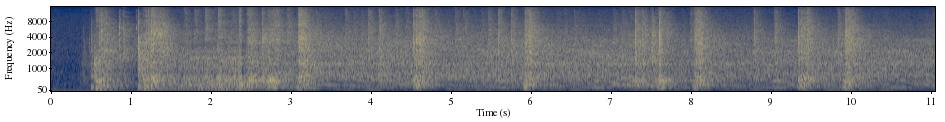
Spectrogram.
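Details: First-ever start of a brand-new Kawasaki KX112 after a build with a Pro Circuit pipe, R-304 silencer, Boyesen RAD valve, VHM high-compression head and rejetting. It fires within a few kicks and revs freely with clean blips to a steady idle: a healthy two-stroke.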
